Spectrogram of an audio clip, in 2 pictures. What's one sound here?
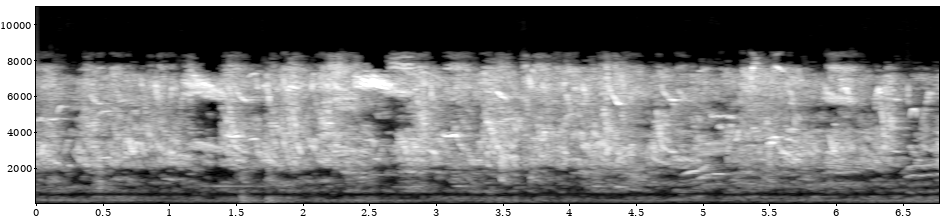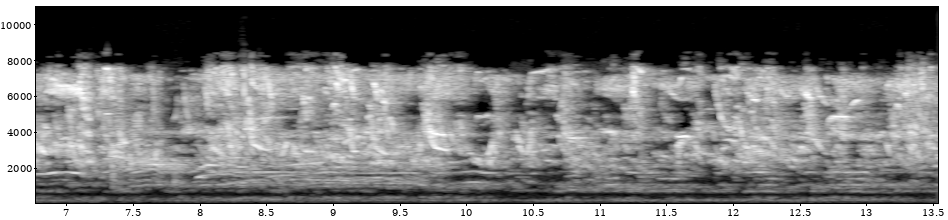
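Otters chirp and squeak in high, rapid calls.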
